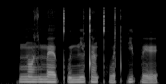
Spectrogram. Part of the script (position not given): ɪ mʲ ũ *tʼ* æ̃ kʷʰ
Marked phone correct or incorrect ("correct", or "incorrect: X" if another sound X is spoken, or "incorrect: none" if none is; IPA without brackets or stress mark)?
incorrect: t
